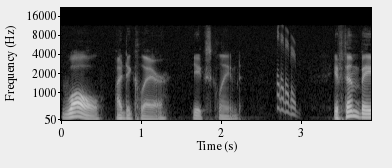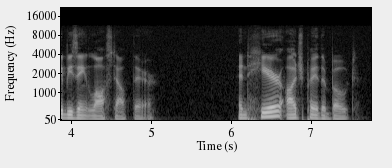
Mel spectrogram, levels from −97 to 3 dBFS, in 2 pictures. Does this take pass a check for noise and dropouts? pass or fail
fail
